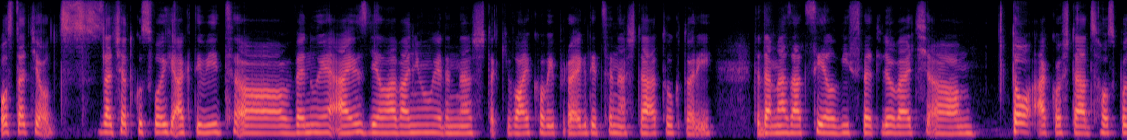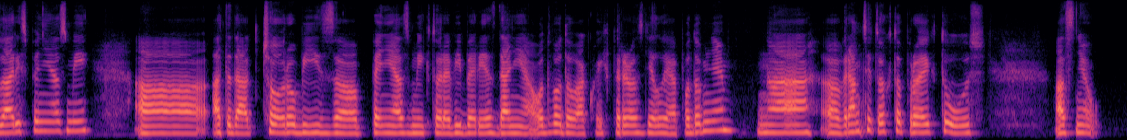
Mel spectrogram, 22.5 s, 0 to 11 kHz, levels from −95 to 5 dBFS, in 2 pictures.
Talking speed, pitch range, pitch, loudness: 155 wpm, 175-190 Hz, 180 Hz, -26 LUFS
